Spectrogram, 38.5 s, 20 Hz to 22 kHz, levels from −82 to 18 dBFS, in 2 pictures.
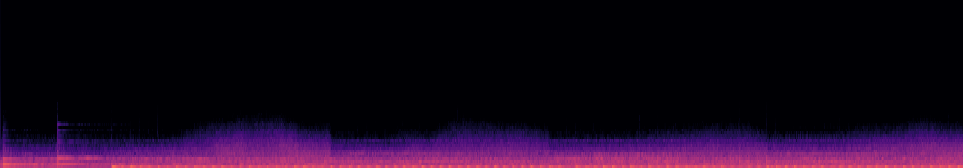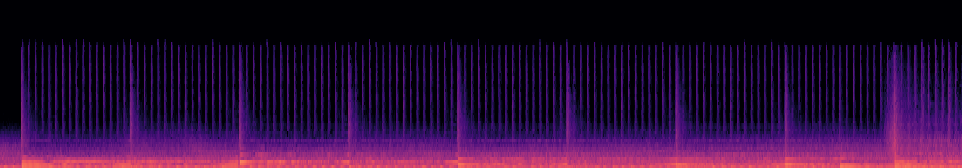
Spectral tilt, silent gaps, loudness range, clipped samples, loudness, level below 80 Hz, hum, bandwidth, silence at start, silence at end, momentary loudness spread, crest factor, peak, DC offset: -8 dB/octave; none; 5 LU; under 0.1%; -20 LUFS; -22 dBFS; none; 13 kHz; 0 s; 0 s; 7 LU; 16 dB; -2 dBFS; under 0.1%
